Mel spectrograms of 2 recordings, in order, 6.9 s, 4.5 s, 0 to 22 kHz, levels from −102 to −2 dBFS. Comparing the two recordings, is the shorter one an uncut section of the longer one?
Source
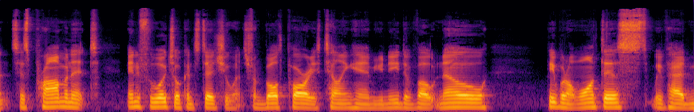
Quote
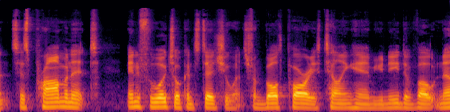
yes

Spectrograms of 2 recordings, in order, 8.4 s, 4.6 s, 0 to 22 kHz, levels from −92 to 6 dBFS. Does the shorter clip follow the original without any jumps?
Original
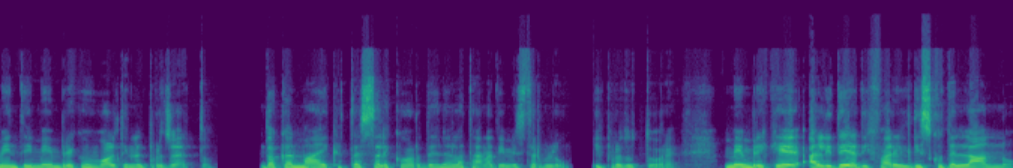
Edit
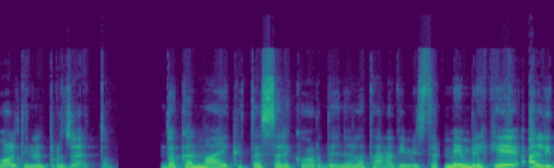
no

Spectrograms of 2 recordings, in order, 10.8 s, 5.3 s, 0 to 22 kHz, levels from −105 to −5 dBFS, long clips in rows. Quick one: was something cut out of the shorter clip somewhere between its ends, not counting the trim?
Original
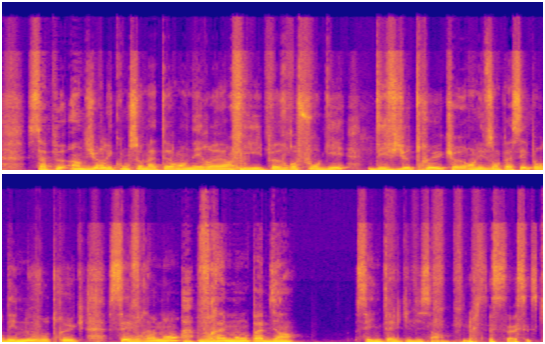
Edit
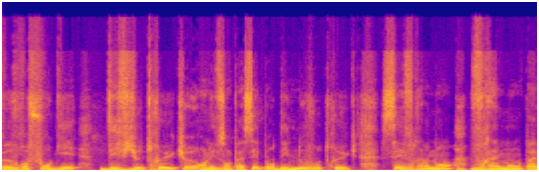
no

